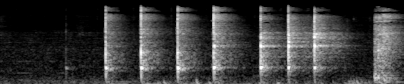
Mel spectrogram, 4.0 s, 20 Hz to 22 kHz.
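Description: Hammer striking the pinion shaft of a BMW R1100GS bevel box (final drive), eight sharp metallic knocks in quick succession, about three a second, each with a short ring.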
